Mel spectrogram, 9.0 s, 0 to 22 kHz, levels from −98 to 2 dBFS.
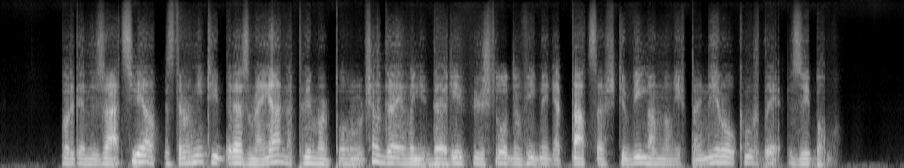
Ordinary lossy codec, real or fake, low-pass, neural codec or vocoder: none; fake; none; codec, 44.1 kHz, 0.9 kbps, DAC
